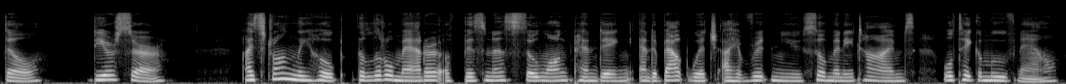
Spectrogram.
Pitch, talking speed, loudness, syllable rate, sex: 180 Hz, 160 wpm, -19 LUFS, 4.4 syllables/s, female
